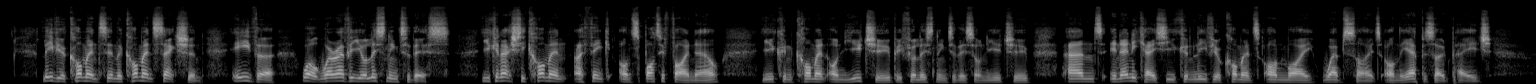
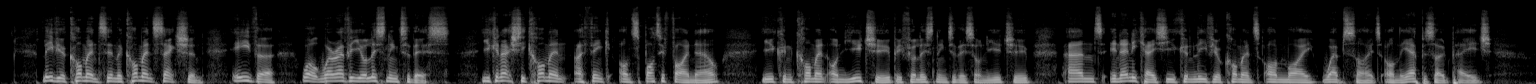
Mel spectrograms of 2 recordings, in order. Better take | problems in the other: second | thin; very; fading below 600 Hz

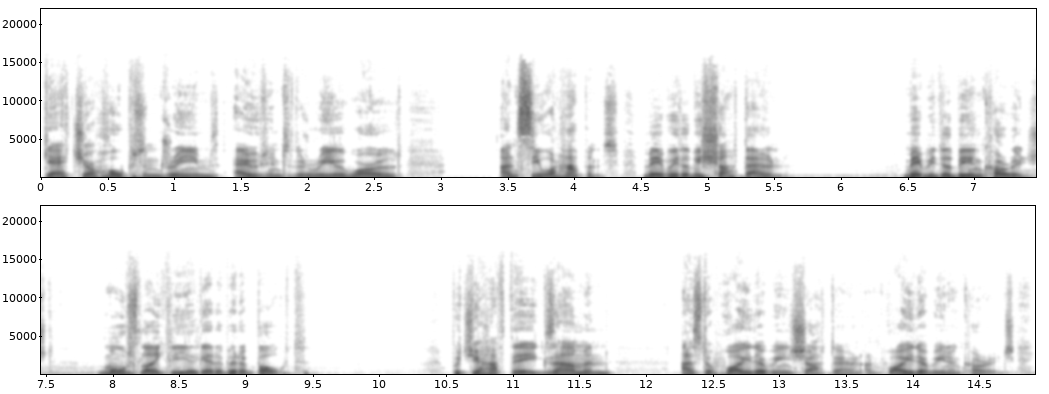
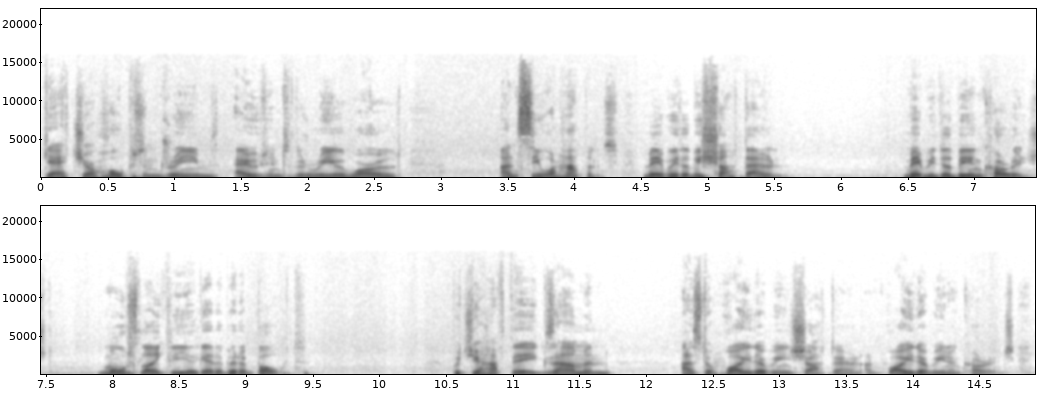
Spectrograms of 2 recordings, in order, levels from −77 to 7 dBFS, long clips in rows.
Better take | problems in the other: first | hiss; faint; throughout; 25 dB below the speech

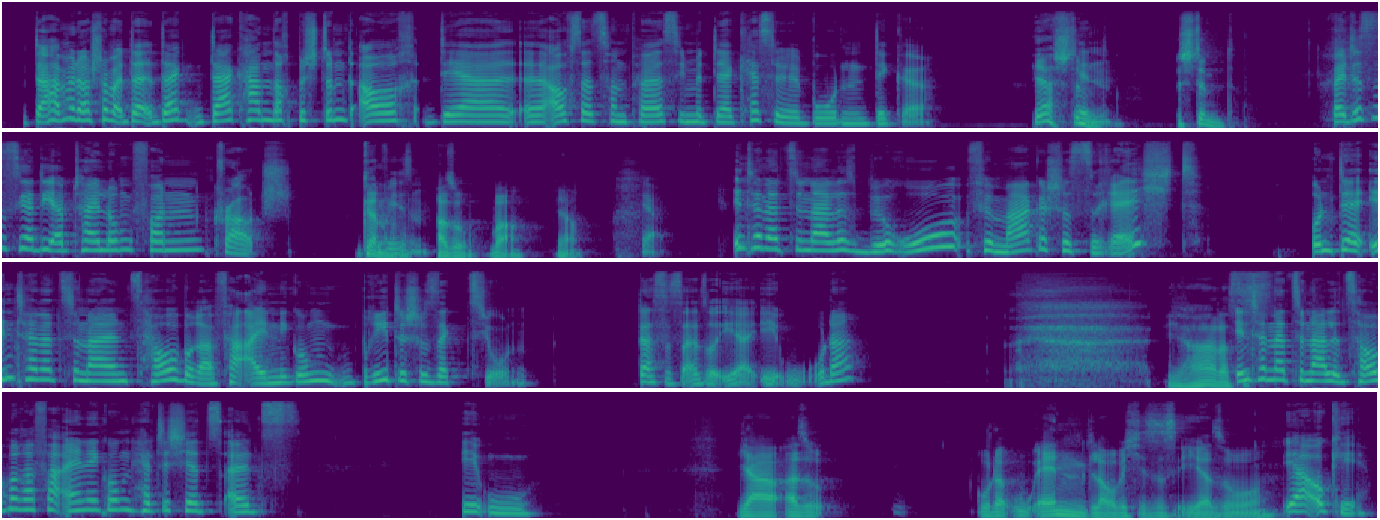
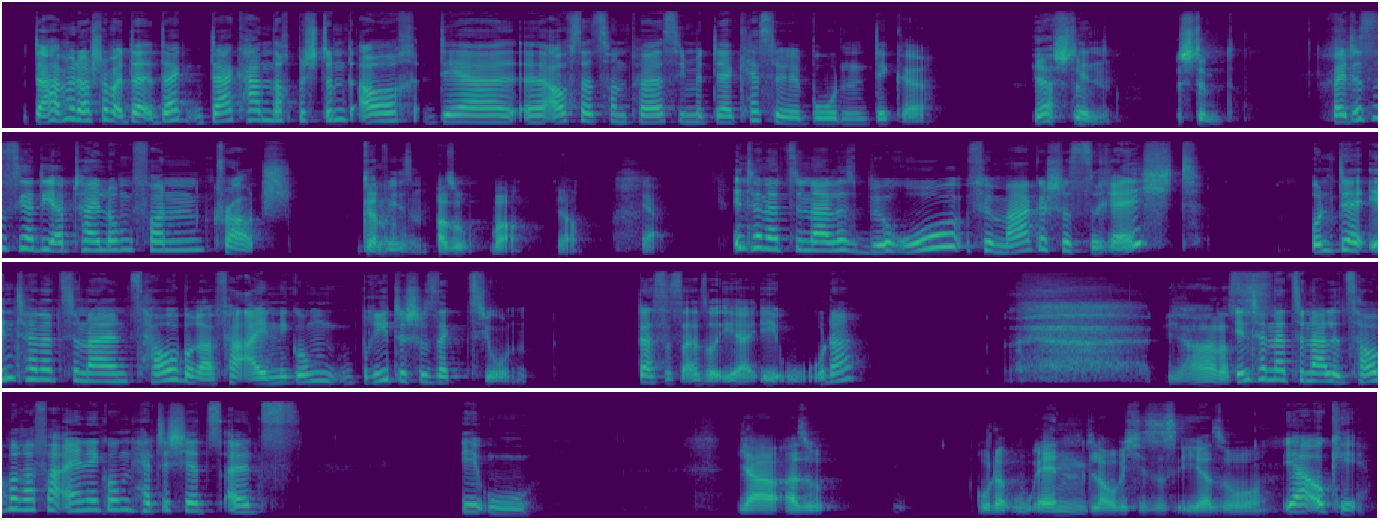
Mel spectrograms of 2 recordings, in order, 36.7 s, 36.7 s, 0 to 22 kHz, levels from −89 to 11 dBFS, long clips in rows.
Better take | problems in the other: first | thin; somewhat; fading below 350 Hz

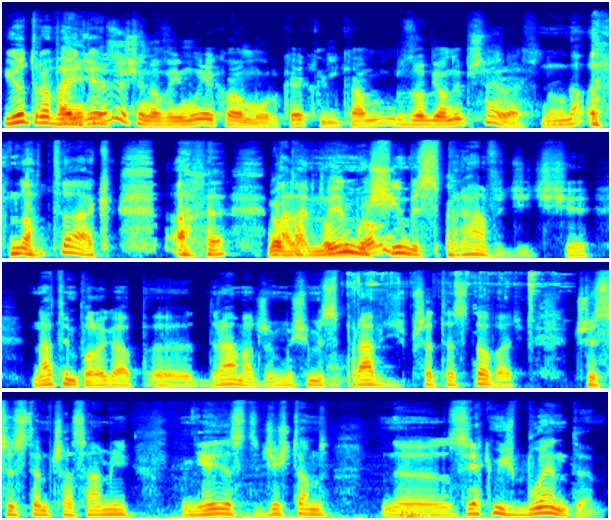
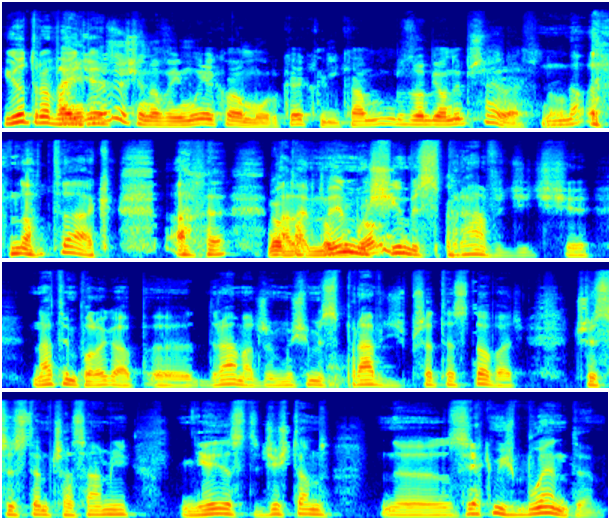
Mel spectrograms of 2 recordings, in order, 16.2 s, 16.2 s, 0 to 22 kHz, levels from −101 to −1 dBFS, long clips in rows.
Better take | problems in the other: second | jangling keys; faint; from 10 to 12 s; peak 10 dB below the speech // door banging; faint; from 13 to 15 s; peak 10 dB below the speech

